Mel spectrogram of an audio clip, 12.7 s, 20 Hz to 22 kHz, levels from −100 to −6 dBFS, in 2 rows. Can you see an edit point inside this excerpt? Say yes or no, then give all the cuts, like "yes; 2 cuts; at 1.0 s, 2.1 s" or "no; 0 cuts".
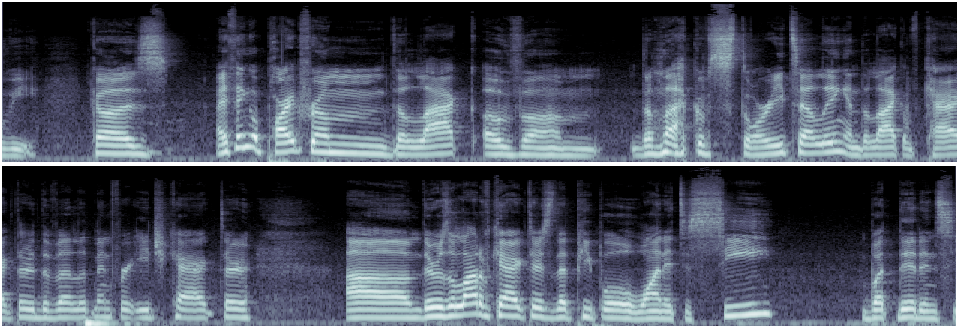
no; 0 cuts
